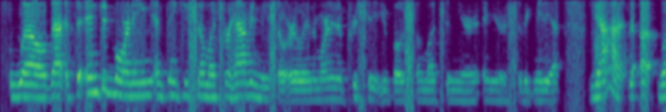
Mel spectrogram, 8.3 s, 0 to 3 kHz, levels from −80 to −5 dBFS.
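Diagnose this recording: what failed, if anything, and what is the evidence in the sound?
Aliasing runs throughout the clip, introduced at the sample-rate conversion stage. Content above about 3 kHz folds back below it as gritty, metallic tones unrelated to the source, fairly strong at roughly 10 dB below the signal. This points to downsampling to about 6 kHz without an anti-alias filter.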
